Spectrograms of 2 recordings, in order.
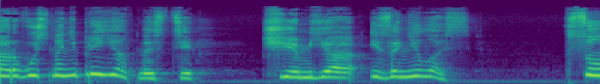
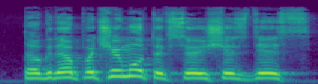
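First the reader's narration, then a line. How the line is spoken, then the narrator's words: Barked. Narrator (Russian): Рявкнул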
